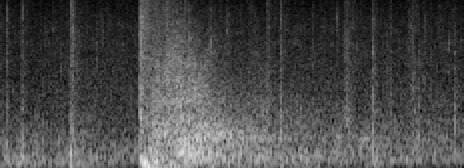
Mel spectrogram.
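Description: A revolver fires a single loud shot that echoes and fades.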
